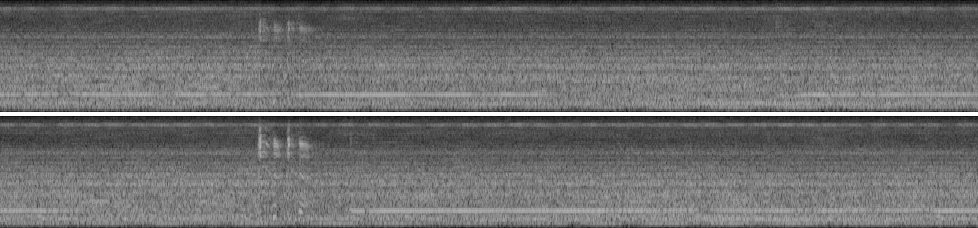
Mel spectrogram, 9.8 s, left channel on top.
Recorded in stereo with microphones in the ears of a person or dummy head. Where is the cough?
40° right (ahead or behind), 1.1 m.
